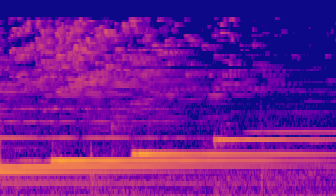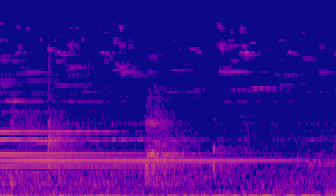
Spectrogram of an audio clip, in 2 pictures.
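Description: Tuned mallet percussion playing a few single notes about a second apart, each left to ring for several seconds so they overlap, over a high shimmer at the start. The ringing fades away to quiet.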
